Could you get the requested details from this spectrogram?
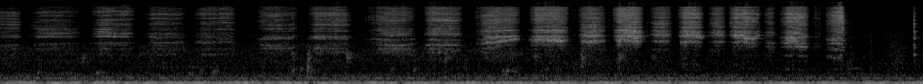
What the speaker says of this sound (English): And then as you're going in, cutting into the stone, you relieve the pressure.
